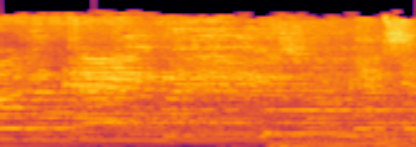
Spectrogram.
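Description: Live pop music played loud at a concert, with singing over it; a heavy bass comes in about one and a half seconds in.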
